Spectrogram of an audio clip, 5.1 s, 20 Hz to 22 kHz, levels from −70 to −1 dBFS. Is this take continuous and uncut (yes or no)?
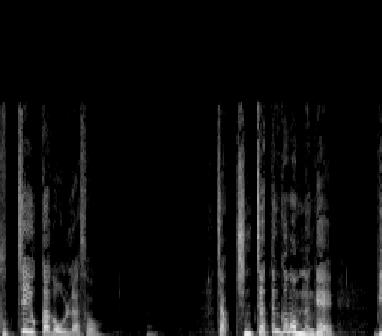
no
